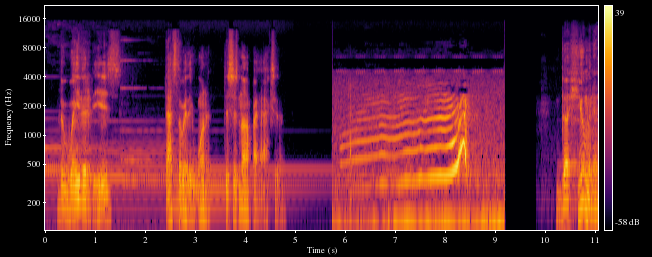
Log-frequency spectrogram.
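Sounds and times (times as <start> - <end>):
animal howl: 5.8 - 8.6.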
